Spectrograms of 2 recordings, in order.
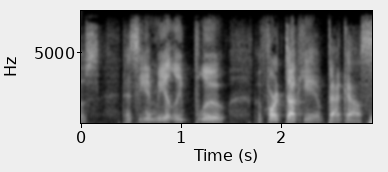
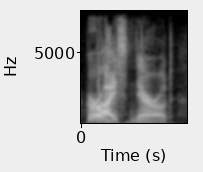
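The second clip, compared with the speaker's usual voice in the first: usual speaking voice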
